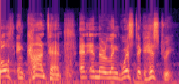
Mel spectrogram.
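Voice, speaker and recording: With music in the background, a man in an American accent speaks at a moderate pace in an extremely high voice with a passionate tone. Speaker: motivational speaker. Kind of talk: commencement speech to graduating nurses. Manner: earnest, encouraging, passionate.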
